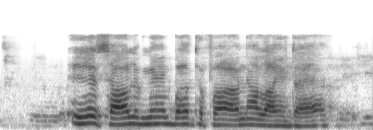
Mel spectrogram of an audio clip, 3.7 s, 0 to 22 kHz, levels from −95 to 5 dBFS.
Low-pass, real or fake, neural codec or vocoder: 7.2 kHz; fake; codec, 16 kHz, 4 kbps, X-Codec, HuBERT features, trained on general audio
